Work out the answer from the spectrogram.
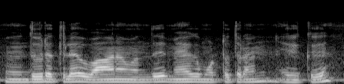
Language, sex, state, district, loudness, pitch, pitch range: Tamil, male, Tamil Nadu, Kanyakumari, -16 LUFS, 120 Hz, 115-125 Hz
